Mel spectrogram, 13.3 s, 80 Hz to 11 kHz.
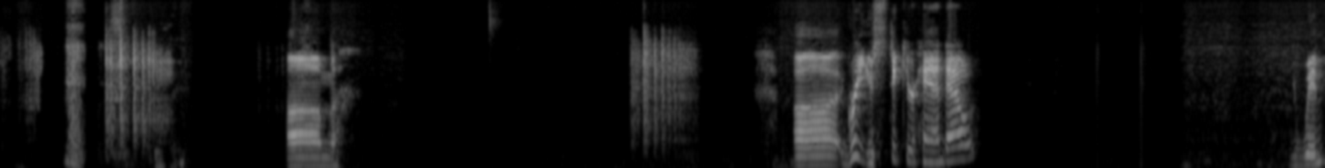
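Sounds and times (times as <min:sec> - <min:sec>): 
dice rolling during a tabletop role-playing game session: 0:01.0 - 0:01.7, 0:06.3 - 0:07.0
speech: 0:02.9 - 0:03.5, 0:07.9 - 0:09.8, 0:12.9 - 0:13.2.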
